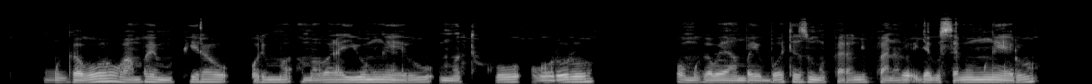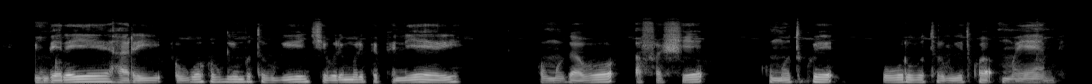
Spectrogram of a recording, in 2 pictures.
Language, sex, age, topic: Kinyarwanda, female, 25-35, finance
